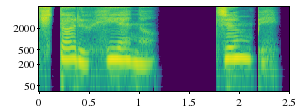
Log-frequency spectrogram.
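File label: growth, Japanese; ewella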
